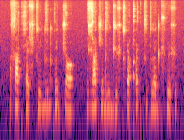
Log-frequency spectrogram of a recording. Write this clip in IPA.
sˤækxæʂt͡sʉ dʉdkød t͡ʃɔ | ʑɑt͡ʃed ʉd͡ʒyʂt͡sʼy qʼykt͡siklœd ʈ͡ʂʰʉʂ

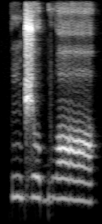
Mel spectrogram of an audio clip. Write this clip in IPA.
nd͡ʒob wɒ

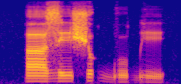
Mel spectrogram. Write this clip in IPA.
a˦zi˦ ʃʊ˦ ɡ͡bu˨ɓi˨

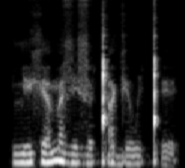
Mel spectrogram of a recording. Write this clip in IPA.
lʲe xʲamæzi zɘǃʼa ɡʲɘwiǃʼe

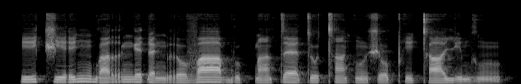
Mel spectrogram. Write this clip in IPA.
i˨˦ t͡ʃi˨ɾi˦ŋ ɡʷa˨˦rŋe˦ɗɛ˨ŋ ro˨vaː˦ bu˨k͡pã˨ tɛ˦˨ tu˦tʰã˦kũ˨ʃo˨ pʰi˦kʰaː˦ji˨mɣũ˨

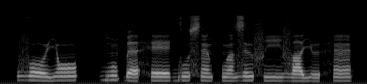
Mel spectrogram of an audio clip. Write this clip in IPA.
voː˦˨jɔ̃˦ | ɡũ˦ɓɛ˨ heː˧ɡu˧sɛ̃˧kʷã˧ zɨ˦fiː˧va˧jɨ˨ hɛ̃˦

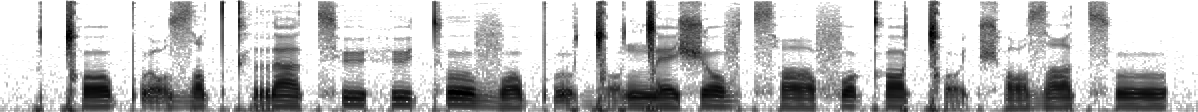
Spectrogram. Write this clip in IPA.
ǀʰɔ˩˧pʼo̰˧˩ zˤɐ˩˧tˤkʰra˧˩ t͡sʰʉ˥˧hʉ˥˧tʰo˥˧ vɔ˩˧pʼo̰˥ɡ͡ǀɔ̰˧ ŋ͡ǀɛ˧ʃɔ˥vt͡sʰɑ˧˩ fɔ˥kʰɒ˥ ǀʰɔ̰˧˩t͡ʃʰɒ˩˧zˤa˥ t͡sʰo˥

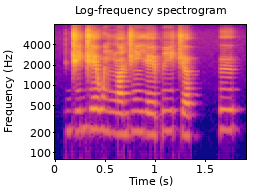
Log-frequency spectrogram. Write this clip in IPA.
d͡ʒi˨˦d͡ʒeː˧wĩ˨ ŋã˨˦d͡ʒĩ˧ jeː˨piː˦t͡ʃə˨ | ɨ˧

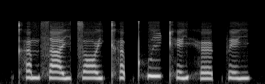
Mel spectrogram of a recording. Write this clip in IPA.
kʰɐ˧msaː˨jt͡sɔː˨˧j kʰɐ˨p̚kʷʰiː˥ kʰe˧jhœː˨˥k̚fe˧j

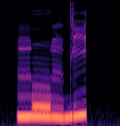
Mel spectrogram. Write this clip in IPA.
moː˧ŋdi˦˥t̚

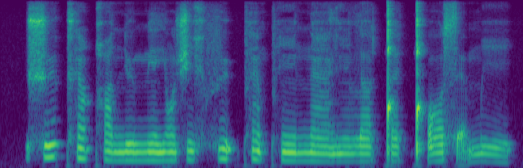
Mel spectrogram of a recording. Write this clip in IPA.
ʃy kʰɛ̃qʰɐnymʲɛ̃ jɔ̃ʃixfyʔpʰɛ̃ pʰĩ næ̃ɣĩ lɐ ǃɛǃʼɔsɛ̰ mi

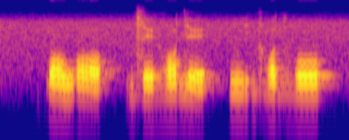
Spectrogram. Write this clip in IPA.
pɔː˨wɔː˨ | d͡ze˨ɦɔ˦de˨ | ŋi˦ɡʱɔ˦dʱoː˦

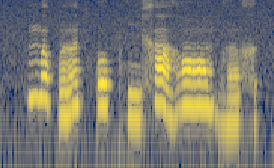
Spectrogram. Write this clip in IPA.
mə˥˩pə̃ː˩˥t͡sʼo˧ pʰi˩xã˥˩ ɦɔ̃ː˥ bʱə̃˩x

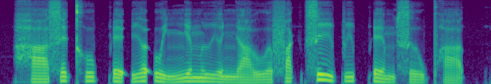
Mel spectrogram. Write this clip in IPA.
haː˩se˥˨kʰuː˧˥p̚ʔe˧˩ ʔi˧˥ə̯ʔu˧˩j ɲe˧m ʋi˧˩ə̯ɲaː˩ʋu˩˧ə̯fa˧˥k̚ siː˥˨piː˧˥p̚ʔeː˧˩m sɯː˧˩wpʰaː˧˩t̚

